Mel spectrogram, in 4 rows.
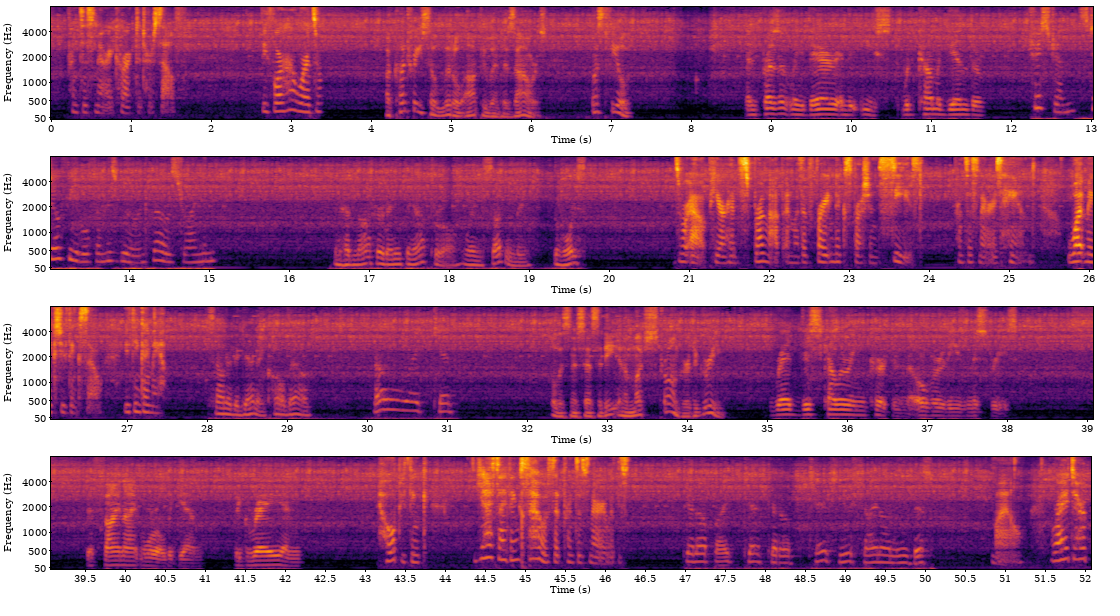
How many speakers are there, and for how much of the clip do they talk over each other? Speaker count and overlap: five, no overlap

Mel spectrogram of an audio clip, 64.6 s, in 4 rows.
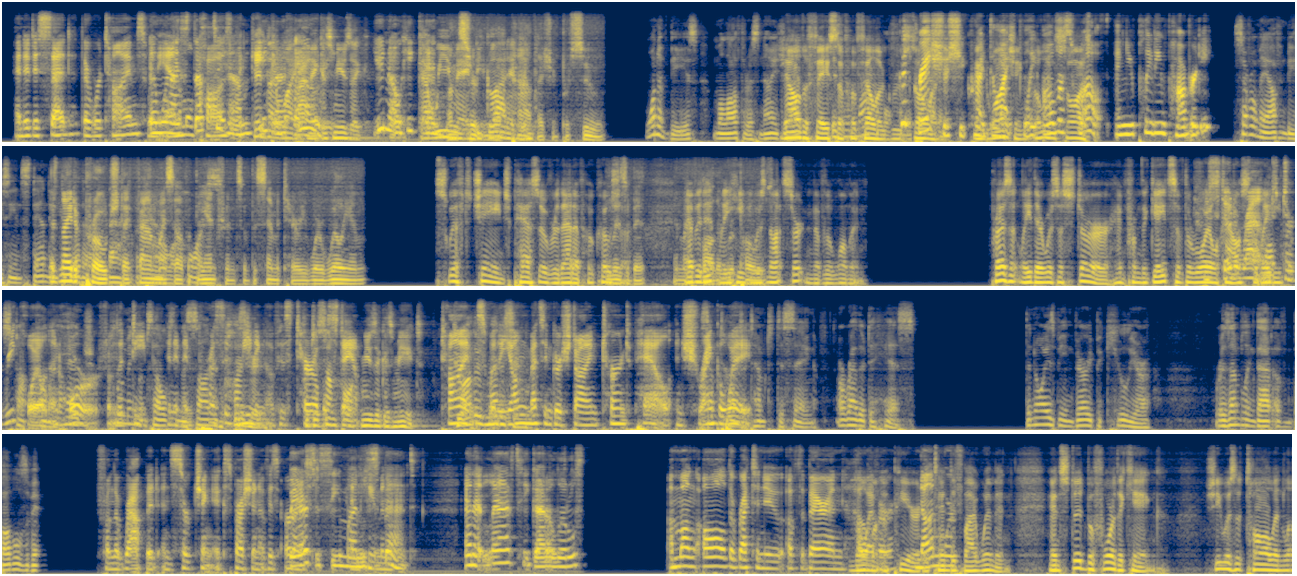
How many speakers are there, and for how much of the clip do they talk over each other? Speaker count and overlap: seven, about 37%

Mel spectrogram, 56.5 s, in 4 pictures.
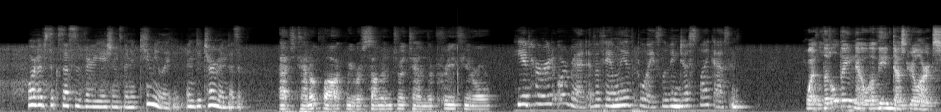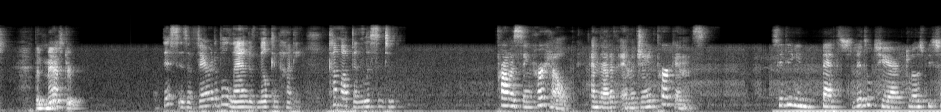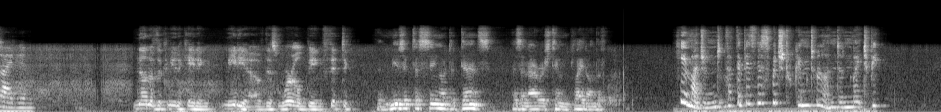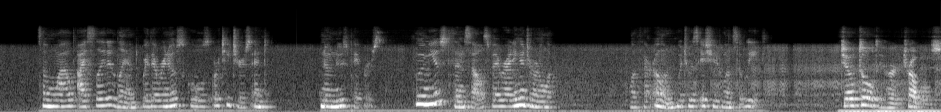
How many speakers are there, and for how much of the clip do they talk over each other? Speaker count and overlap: ten, no overlap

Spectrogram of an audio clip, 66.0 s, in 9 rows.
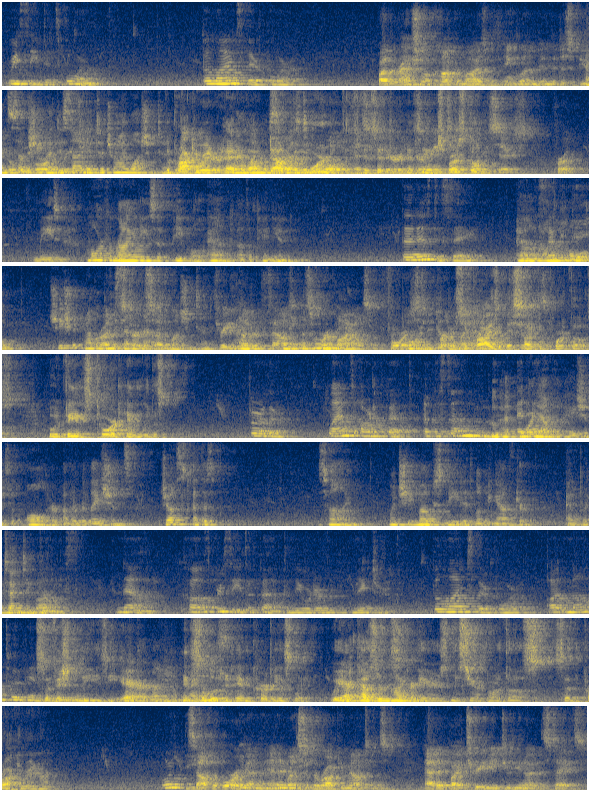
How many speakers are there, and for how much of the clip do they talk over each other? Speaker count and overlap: four, about 29%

